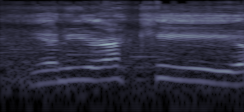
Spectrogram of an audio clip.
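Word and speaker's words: Yeni Rakı: And how do you pronounce it? Yeni Raki? Yeni Raki, okay.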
